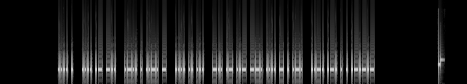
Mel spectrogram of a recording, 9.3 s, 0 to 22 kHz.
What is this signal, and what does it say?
Morse code, heard as a keyed tone, about 44 wpm, 700 Hz. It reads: HE HAD LEFT HIS DAUGHTER FREE.
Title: Sentences from Top 1500 Words 45wpm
